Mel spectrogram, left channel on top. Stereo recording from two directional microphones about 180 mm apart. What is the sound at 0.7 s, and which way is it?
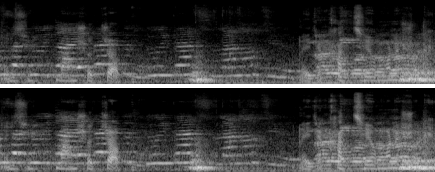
Speech, 10° left (ahead or behind).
